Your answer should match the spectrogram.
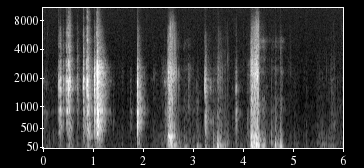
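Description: Plastic CPU fan shroud being lowered and fitted back into a desktop PC's case: a run of short plastic and metal knocks and clicks, loudest about a second in, stopping about a second before the end.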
